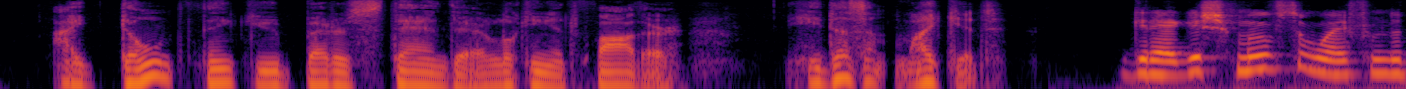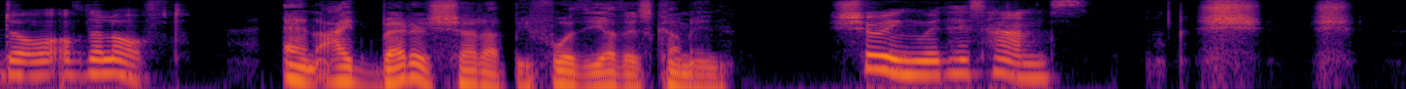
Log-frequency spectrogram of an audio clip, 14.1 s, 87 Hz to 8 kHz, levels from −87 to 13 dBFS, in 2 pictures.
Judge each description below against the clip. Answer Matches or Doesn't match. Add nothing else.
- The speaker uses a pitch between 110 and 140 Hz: Matches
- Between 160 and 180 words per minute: Matches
